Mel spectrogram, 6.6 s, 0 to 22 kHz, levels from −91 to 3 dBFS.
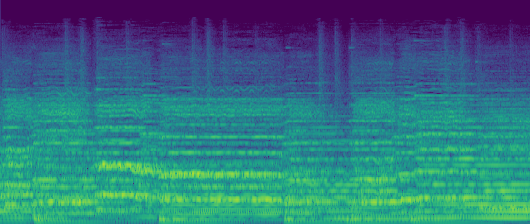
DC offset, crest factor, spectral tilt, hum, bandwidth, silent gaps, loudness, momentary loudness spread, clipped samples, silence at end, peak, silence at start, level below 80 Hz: under 0.1%; 14 dB; -6 dB/octave; none; 11.5 kHz; none; -15 LUFS; 5 LU; under 0.1%; 0 s; -2 dBFS; 0 s; -36 dBFS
